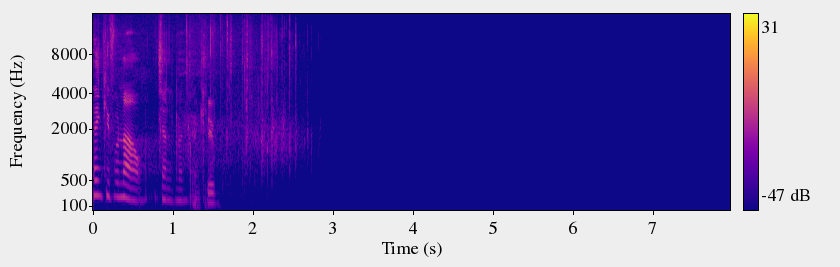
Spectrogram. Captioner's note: applause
